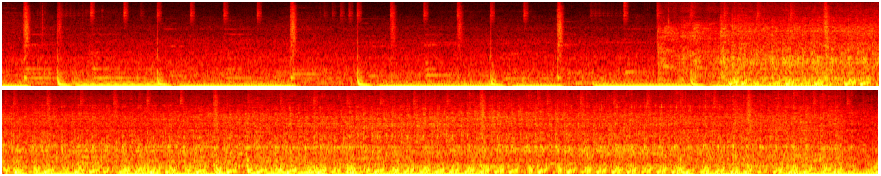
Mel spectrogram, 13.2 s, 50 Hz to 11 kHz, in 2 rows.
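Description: A Ducati Monster S2R 800 motorcycle with a worn timing bearing turns over with a few cranking bursts, then catches and settles into a loud, close, uneven idle with an extra mechanical clatter.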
